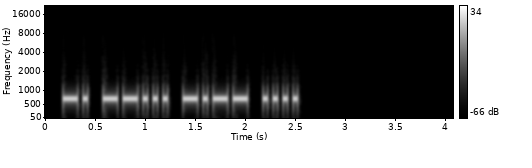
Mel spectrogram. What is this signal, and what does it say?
Morse code, heard as a keyed tone, about 25 wpm, 700 Hz. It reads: N7YH
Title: Speed Racing - USA Call Signs 20wpm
